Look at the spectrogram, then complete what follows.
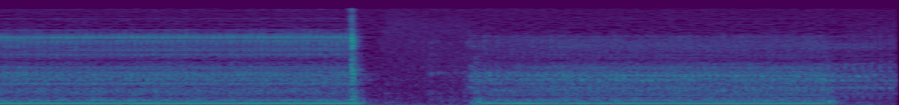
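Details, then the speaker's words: Adler small washing machine that hummed but would not run, after refitting the drive belt: smooth low motor hum runs, pauses under a second, then reverses direction; the drum drive now works normally. "Так зараз ще раз я буду включать з ремішком о тихенько як роби чудово"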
